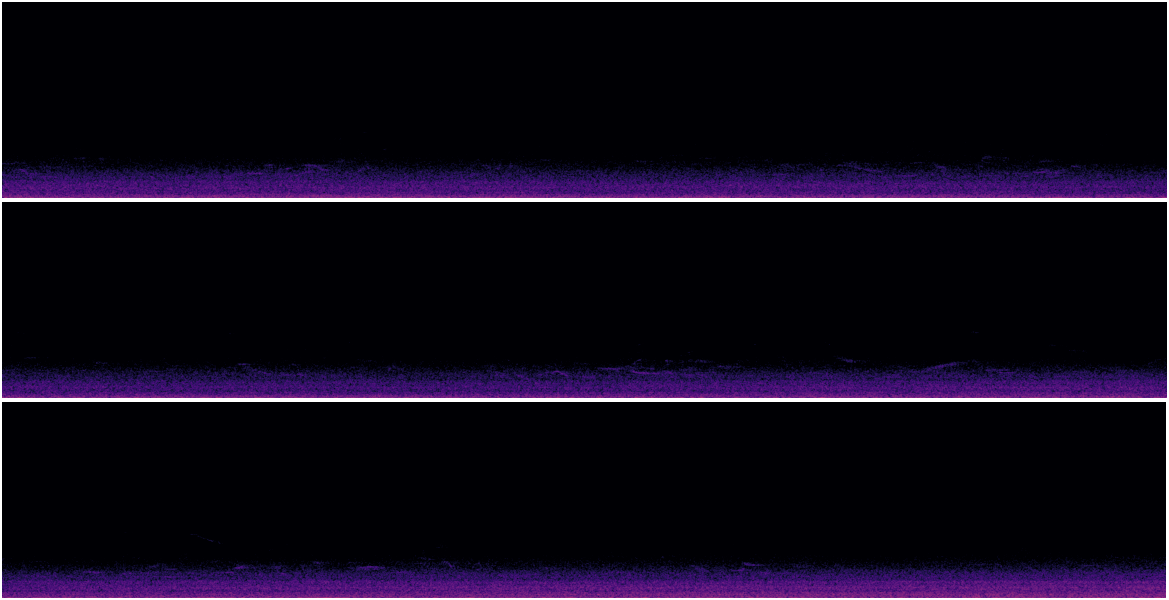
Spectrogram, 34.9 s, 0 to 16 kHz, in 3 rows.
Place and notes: Waldheim, Hannover, Deutschland - Hannover - Trains passing
Several trains passing, slight editing: shortened
[Hi-MD-recorder Sony MZ-NH900, Beyerdynamic MCE 82]
Hannover, Germany, 29 May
